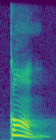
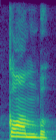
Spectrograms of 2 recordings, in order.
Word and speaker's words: comb: Third one है COMB, इट इज कॉम, नॉट कॉम्ब, इसे पढ़ेंगे कॉम।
